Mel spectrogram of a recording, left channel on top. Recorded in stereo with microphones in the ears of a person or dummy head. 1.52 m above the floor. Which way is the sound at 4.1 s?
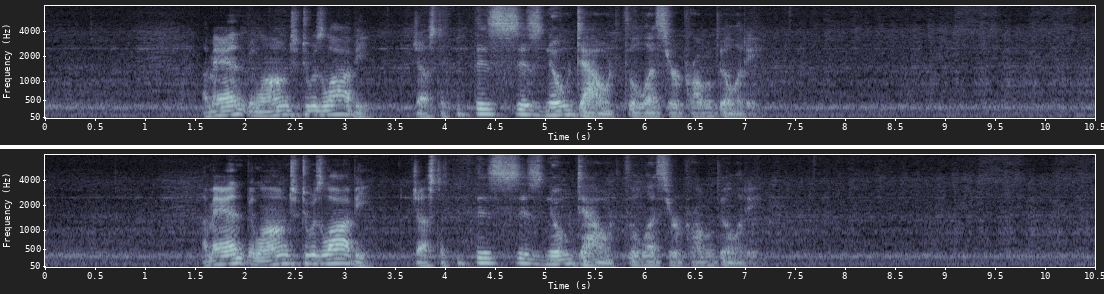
65° left (ahead or behind).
